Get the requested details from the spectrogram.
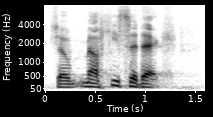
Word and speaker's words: Melchizedek: So if you were to break it down like Mel, M-E-L, and he, like H-E, that's the C-H-I, actually gives you the sound H-E, and then S-I-D, said, and then D-E-C-K, deck, like a deck. So Melchizedek, that's how this name is pronounced.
